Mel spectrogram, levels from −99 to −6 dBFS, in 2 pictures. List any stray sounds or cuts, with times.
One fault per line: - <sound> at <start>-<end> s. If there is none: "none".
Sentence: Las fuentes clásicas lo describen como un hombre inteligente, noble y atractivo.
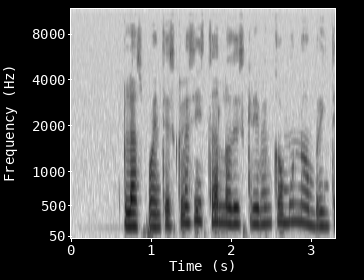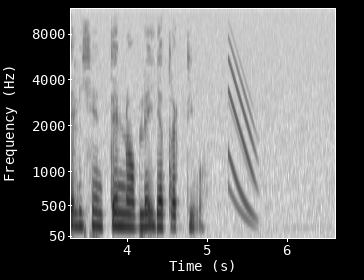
- chirp at 5.3-5.7 s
